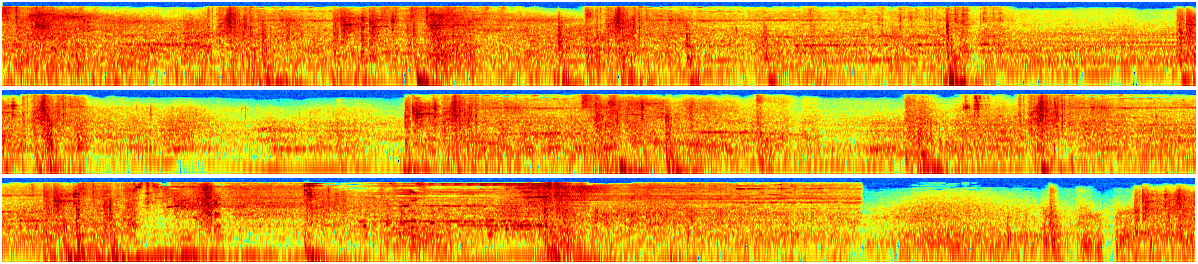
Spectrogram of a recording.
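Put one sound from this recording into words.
A video game car engine hums and revs steadily.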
